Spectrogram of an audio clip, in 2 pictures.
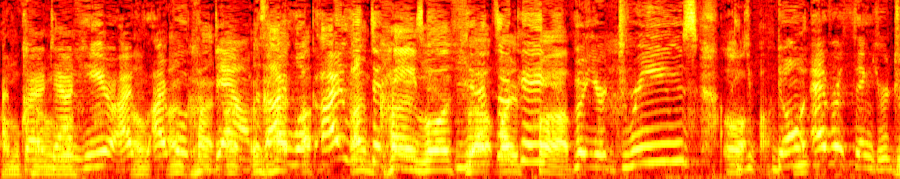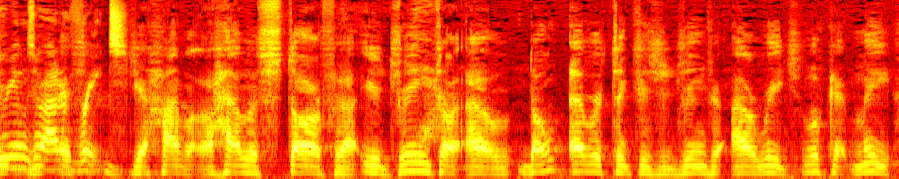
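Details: Adult man speaking; normal speech.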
